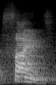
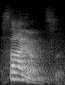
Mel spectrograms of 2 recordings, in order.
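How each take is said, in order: First: साइंस run together as "sains"; single syllable. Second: साइंस as SAA-yuns, सा raised; two syllables stressed. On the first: Teacher quoting the mistake, "sains". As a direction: say साइंस without holding सा. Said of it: "इसको साइंस नहीं बोल". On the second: Teacher correcting the word, first-syllable stress. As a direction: lean on सा, then a separate यंस. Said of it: "पढ़ना है". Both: Shown as a demonstration.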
